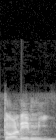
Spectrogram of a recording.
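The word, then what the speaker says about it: Ptolemy: ঠিক আছে এবার কলজিয়াস টলিমি অর্থাৎ পি টলিমি যেটাকে টলিমি বলে টলিমি পি টলিমি বললেও হবে টলিমি হবে উচ্চারণ তো টলিমি যেটা সবথেকে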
